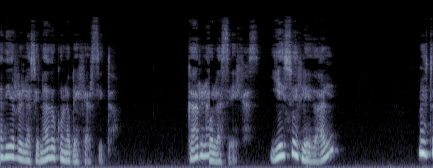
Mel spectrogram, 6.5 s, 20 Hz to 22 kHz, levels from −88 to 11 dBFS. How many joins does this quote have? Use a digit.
3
